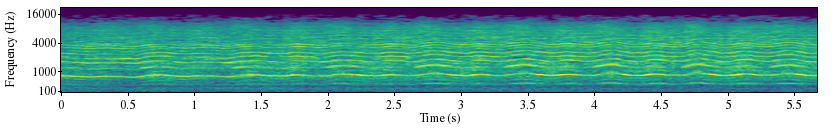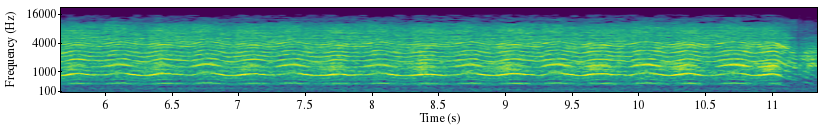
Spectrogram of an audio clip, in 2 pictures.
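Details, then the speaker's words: 30W hand crank generator charging a 12.89 V battery, cranked faster: even high whine wavering with each crank turn, no grinding or scraping; voltage climbs quickly, smooth under charging load. "so you can see that climbs very quickly when you want to charge up one of these batteries"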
